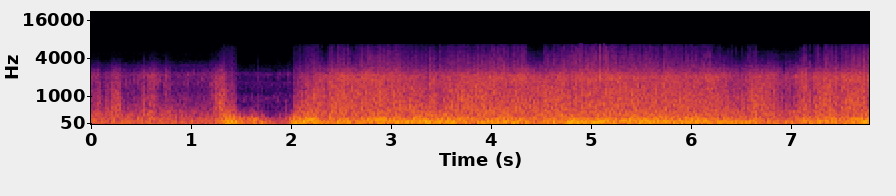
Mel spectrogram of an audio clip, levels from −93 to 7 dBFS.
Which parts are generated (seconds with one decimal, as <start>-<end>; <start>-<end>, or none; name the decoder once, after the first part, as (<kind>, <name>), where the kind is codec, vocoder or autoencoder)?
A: 2.8-3.9 (codec, DAC)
